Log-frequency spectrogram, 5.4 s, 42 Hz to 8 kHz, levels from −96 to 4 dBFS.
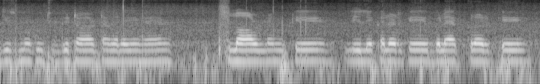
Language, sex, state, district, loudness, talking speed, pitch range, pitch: Hindi, male, Uttar Pradesh, Shamli, -18 LUFS, 165 wpm, 170-175 Hz, 175 Hz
